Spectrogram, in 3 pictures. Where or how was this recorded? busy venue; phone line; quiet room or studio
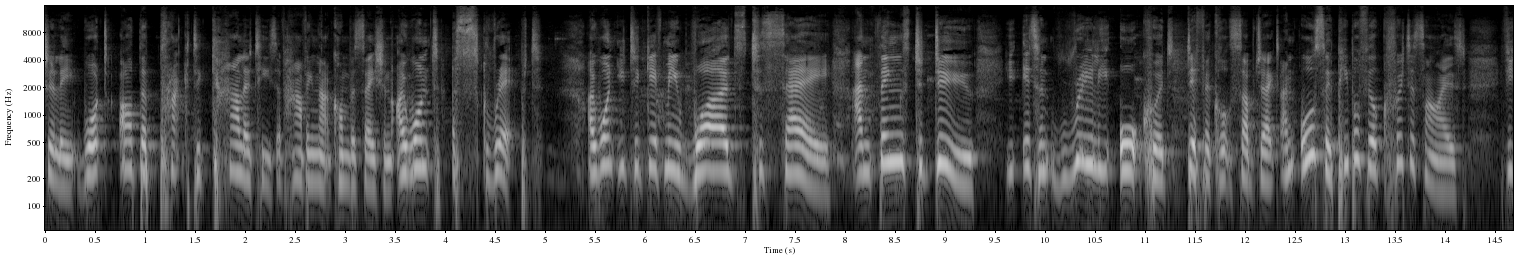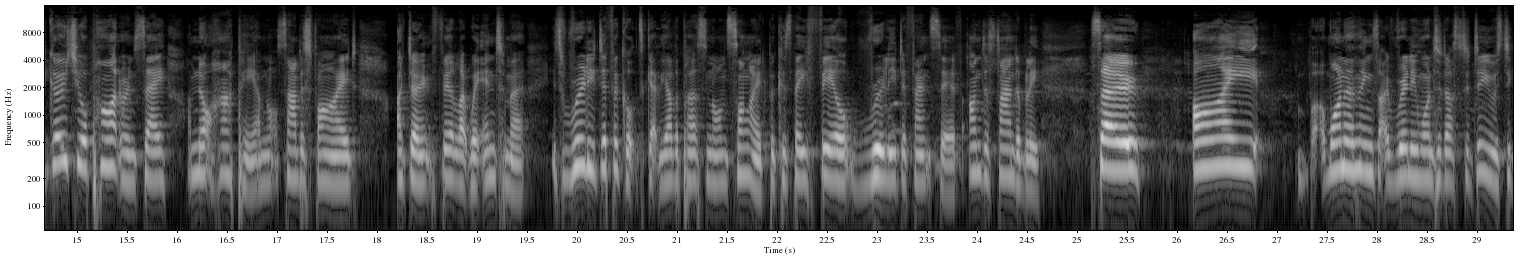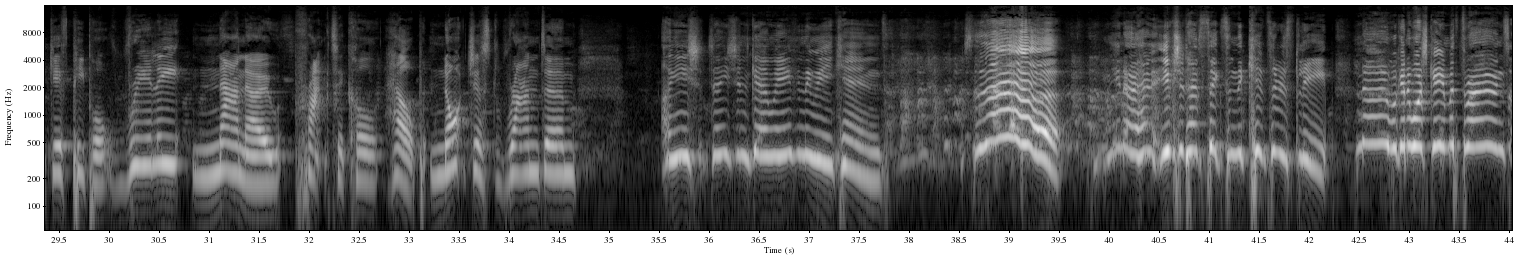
busy venue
